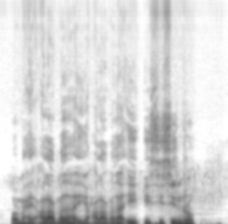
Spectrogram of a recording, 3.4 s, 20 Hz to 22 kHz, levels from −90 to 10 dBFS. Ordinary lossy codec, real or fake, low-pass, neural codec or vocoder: none; fake; none; vocoder, 44.1 kHz, 128 mel bands every 512 samples, BigVGAN v2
